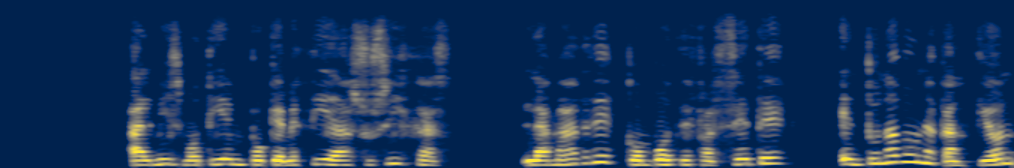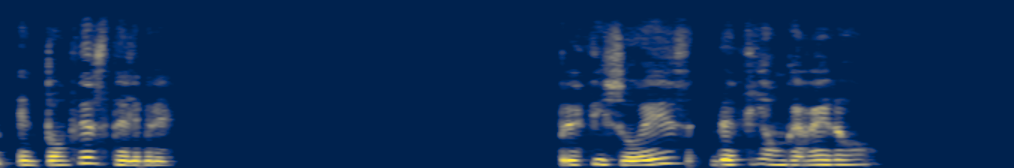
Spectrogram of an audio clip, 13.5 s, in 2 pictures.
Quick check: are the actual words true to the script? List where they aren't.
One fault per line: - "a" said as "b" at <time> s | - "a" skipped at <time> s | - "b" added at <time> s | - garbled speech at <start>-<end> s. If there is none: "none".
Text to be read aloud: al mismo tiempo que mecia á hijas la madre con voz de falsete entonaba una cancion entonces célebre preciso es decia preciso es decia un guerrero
- "sus" added at 2.4 s
- "preciso es decia" skipped at 11.9 s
